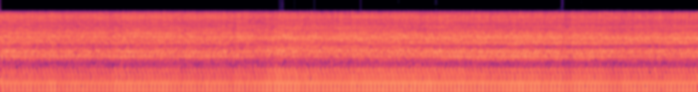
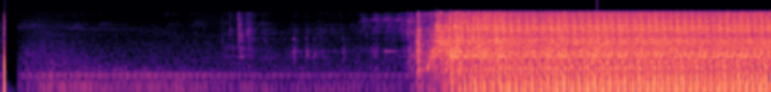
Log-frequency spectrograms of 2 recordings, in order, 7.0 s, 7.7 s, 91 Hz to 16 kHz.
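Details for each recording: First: Craftsman 3.5 hp edger/trimmer that had started then stopped, after a carb clean and mixture-screw adjustment with a tachometer; steady, even buzz with no hunting; normal idle. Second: Craftsman 3.5 hp edger/trimmer that starts then stops: quiet, then a harsh high rev that keeps running but uneven and ragged, showing a partial carburetor blockage; fixed by carburetor cleaning.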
